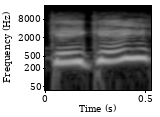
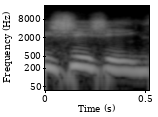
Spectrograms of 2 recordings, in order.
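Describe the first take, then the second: First: The consonant is not the zh sound of leisure. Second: The consonant is the zh sound of leisure. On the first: The speaker calls it wrong. "you're going to want to say Gigi or Gigi" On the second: The speaker calls it right. "it's actually slurred and it's got that same sound as leisure or pleasure"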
